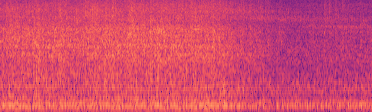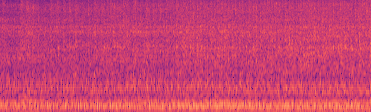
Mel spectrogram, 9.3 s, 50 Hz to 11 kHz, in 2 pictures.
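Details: 1955 Chevy V8 stored 20 years, started with a 12.3 V battery after the front accessory kit and alternator were installed. It settles into a steady, fairly smooth idle with a slight early dip and no knocks or squeals; the alternator appears to work.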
